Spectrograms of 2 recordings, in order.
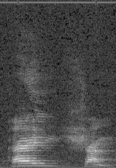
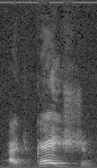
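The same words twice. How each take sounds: First: Slow education split into ए, जु, के, शन; syllable by syllable. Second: Said in the usual way. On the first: Shown as a demonstration. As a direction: pause between all four parts of education. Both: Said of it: "तो यहाँ पर एक".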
